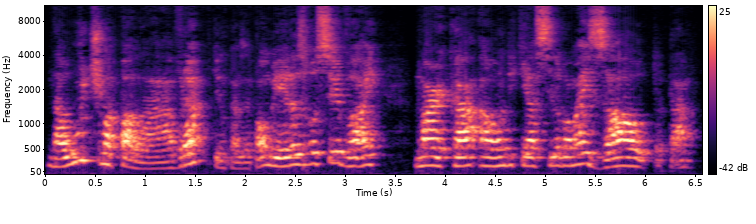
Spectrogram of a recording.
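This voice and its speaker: A Brazilian male teacher talks through a lesson in a very echoey room, his voice a little above average in pitch. He keeps checking in with the class after each point, in a friendly, patient way. He is heard from some distance off the mic. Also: expressive, moderate pace. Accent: Brazilian Portuguese. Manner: friendly, with frequent checking "tá?" tags; acts out a playful street-shouting example for stress. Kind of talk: recorded video lesson at a board.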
